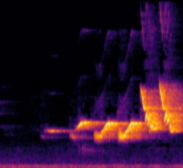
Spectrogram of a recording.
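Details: Caged double-collared seedeater (coleiro) kept by a breeder for song contests, delivering a fast, high phrase of rising and falling buzzy notes that climbs and quickens toward the end, with a faint low room hum beneath.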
